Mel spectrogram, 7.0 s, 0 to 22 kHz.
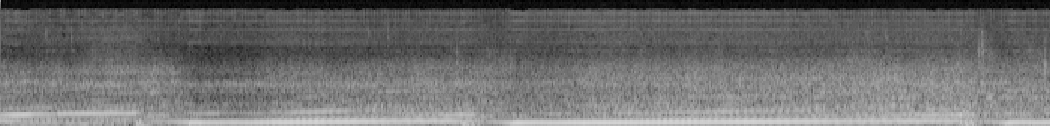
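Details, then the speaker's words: Ferrari with installed track exhaust, on a test drive after all brakes were bled; deep smooth exhaust note rising steadily through each gear and dropping cleanly at shifts; healthy engine cruising. "And because we installed the track exhaust, it's a whole experience, guys. Even just at 3,000 revolutions per minute, just driving calmly, it's really such a cool thing, really."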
